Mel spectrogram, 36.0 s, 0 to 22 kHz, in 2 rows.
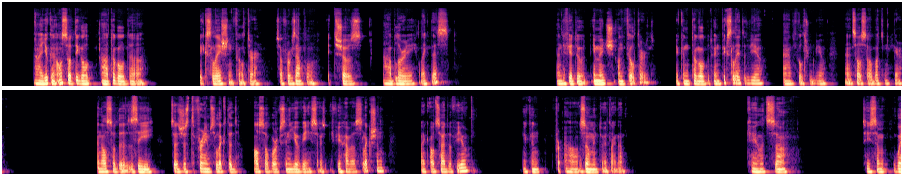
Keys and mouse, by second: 0.1 alt+Tab, 1.1 alt+middle click, 3.2 click, 4.7 click, 6.0 alt+middle click, 8.7 alt+middle click, 10.7 click, 12.2 click, 14.4 click, 15.2 click, 16.9 click, 17.5 click, 18.5 click, 19.4 z, 19.7 click, 20.2 z, 22.8 click, 23.2 alt+middle click, 24.1 alt+middle click, 24.7 alt+middle click, 24.9 alt+right click, 25.3 alt+middle click, 25.9 alt+middle click, 26.5 click, 27.3 z, 30.4 alt+Tab, 30.8 alt+click, 31.2 click, 32.4 alt+right click, 32.7 alt+middle click, 32.9 alt+click, 33.4 click, 33.7 alt+middle click, 34.3 alt+middle click, 34.4 alt+right click, 34.6 alt+middle click, 34.9 alt+click, 35.2 alt+right click, 35.5 alt+middle click, 35.6-35.9 typing.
